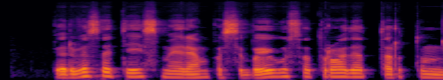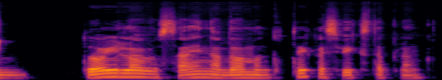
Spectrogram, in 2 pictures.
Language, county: Lithuanian, Šiauliai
